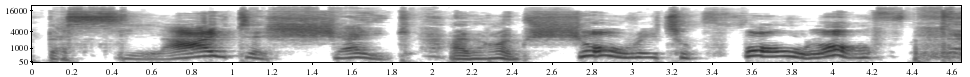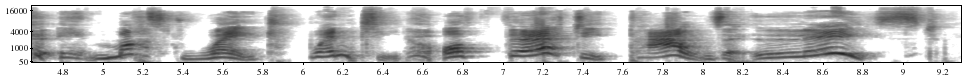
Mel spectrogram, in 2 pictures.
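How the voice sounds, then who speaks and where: A woman's voice: high-pitched, sing-song, drawn-out words, sharp tone, pitched above the performer's own voice, heavily acted. A woman voicing a bossy, spiteful middle-aged aunt from a children's storybook in a snapping, exclamatory manner. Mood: angry, bossy.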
